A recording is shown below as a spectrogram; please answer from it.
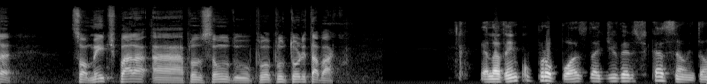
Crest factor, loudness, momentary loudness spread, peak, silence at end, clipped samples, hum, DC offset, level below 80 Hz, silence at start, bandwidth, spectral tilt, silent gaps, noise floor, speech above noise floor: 18 dB; -19 LUFS; 10 LU; 0 dBFS; 0 s; under 0.1%; 60 Hz at -55 dBFS; under 0.1%; -60 dBFS; 0 s; 16.5 kHz; -5 dB/octave; none; -63 dBFS; 45 dB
